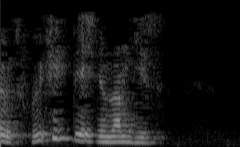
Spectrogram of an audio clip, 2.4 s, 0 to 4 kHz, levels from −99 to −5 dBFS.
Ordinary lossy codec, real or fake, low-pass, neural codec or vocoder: MP3, 16 kbps; fake; 3.6 kHz; codec, 16 kHz, 2 kbps, FunCodec, trained on LibriTTS, 25 frames a second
